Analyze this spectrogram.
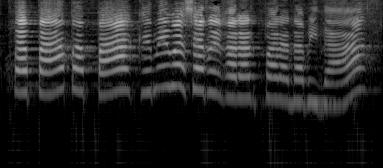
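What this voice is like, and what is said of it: Little girl's character voice. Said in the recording (Spanish): “voz de niña. Perdón, perdón. Recuerda que era voz de niña.”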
